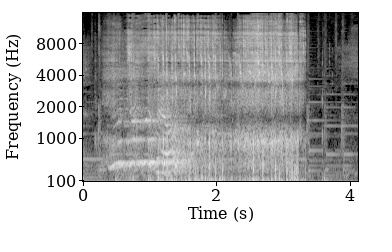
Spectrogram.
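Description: Toddler sucking chocolate milk up through a straw: a noisy, rapidly rattling slurp lasting about three seconds, stopping shortly before the end.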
